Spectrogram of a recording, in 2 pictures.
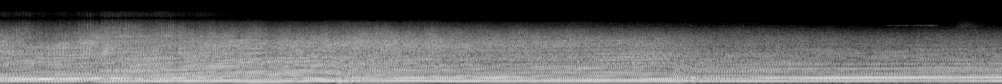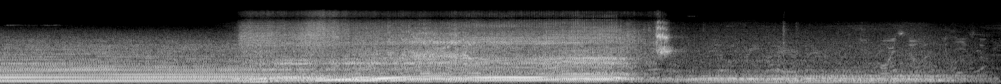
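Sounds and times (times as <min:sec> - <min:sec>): car engine running loudly: 0:00.0 - 0:20.0.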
